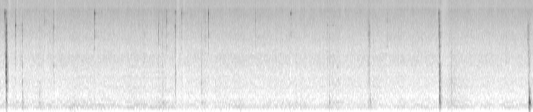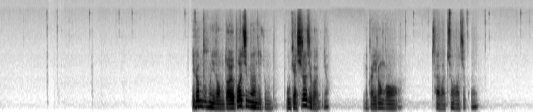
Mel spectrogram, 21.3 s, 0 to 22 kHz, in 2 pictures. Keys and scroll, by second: 0.3 z, 3.6 w, 3.8 w, 5.9 3, 6.5 z, 6.7 z, 8.9 1, 11.7 3, 12.6 1, 16.5 3.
